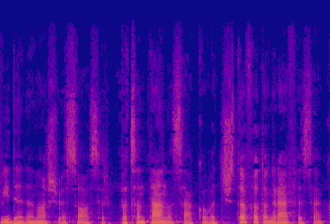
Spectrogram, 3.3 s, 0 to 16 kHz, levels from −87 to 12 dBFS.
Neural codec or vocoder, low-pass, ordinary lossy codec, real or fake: vocoder, 48 kHz, 128 mel bands, Vocos; 14.4 kHz; AAC, 48 kbps; fake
